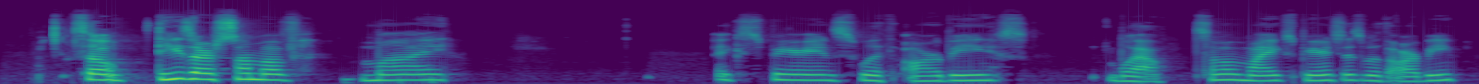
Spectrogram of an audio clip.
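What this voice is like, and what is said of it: Slightly hoarse, strained voice. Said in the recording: “I'm losing my voice a little bit because I've been talking all day”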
